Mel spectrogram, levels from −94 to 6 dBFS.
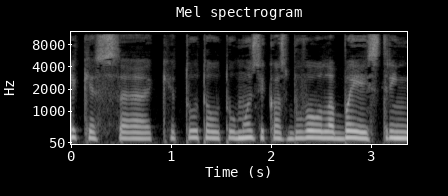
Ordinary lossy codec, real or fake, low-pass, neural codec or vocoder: MP3, 48 kbps; real; 10.8 kHz; none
